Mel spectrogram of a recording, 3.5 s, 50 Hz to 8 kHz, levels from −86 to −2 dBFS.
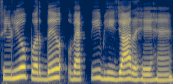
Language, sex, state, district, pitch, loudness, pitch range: Hindi, female, Jharkhand, Ranchi, 235 Hz, -15 LUFS, 220-270 Hz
